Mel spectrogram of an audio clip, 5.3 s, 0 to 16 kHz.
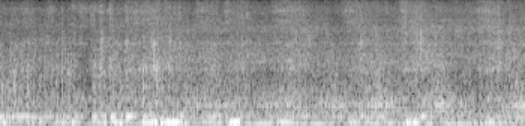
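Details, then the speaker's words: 1953 Austin A40 Somerset before tune-up: uneven lumpy rough running with heavy vibration and irregular pops back through the oil-bath carburetor, a sign of ignition and fuel problems. "that popping back through the carburetor is a sign of ignition problems as well as fuel problems [Music] obviously there's a lot of vibration there that's pretty rough"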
